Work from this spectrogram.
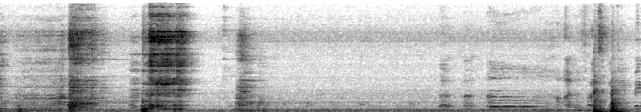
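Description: Dishes and pans clatter and clink in short loud bursts as someone rummages through a kitchen cupboard for a baking dish for a Lancashire hotpot, with quieter shuffling between the bursts.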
